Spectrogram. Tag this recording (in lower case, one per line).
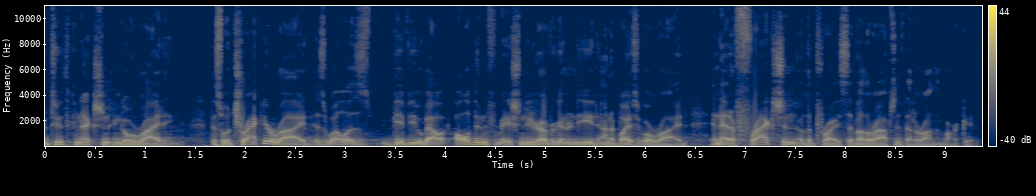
speech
